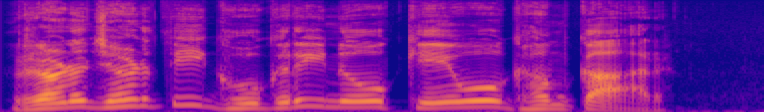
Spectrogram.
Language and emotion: Gujarati, neutral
